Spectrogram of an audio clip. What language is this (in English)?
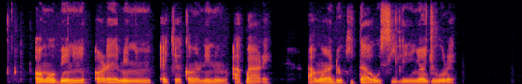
Yoruba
